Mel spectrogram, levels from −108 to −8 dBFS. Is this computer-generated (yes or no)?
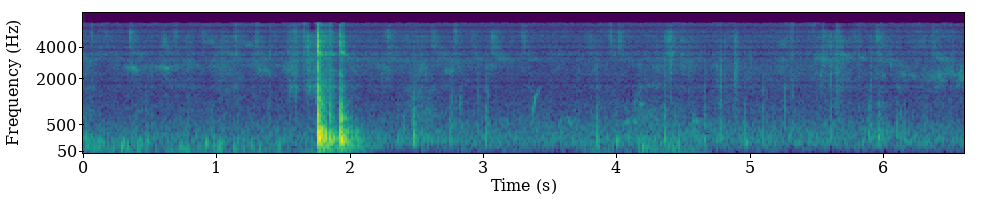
yes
